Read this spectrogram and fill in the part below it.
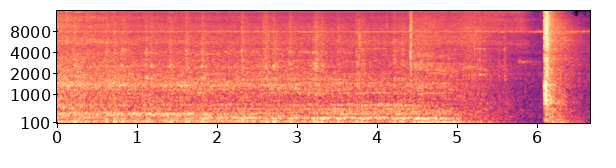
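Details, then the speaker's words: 1967 Ford F-100 240 six, revived after 30+ years parked: loud, raw straight-pipe exhaust with no muffler, running fairly evenly with a throaty blat, then shutting down; runs decently, just loud unmuffled. "it'll sound better once you get a muffler on the thing it's not just just straight pipe out the wi pipe"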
